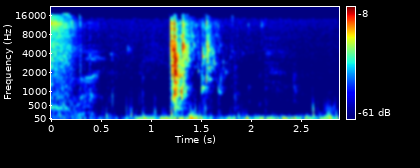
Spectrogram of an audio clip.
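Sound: object splashing into water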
